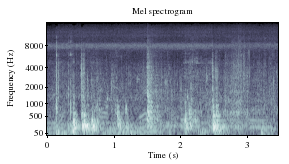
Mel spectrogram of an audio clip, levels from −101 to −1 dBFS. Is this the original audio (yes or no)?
yes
